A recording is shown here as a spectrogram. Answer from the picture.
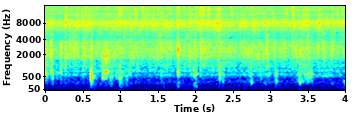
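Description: Tomatoes deep-frying in hot oil: a steady sizzling hiss with scattered small pops and crackles.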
